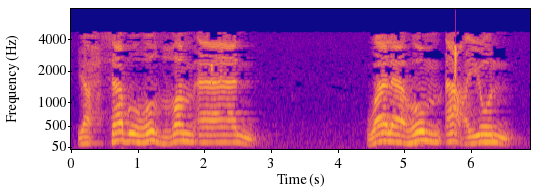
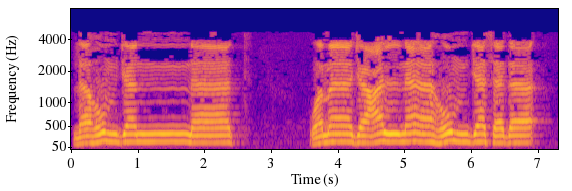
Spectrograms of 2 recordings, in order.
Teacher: الحكم الثالث للميم الساكنة الإظهار الشفوي، وهو أن يقع بعد الميم الساكنة أي حرف من حروف الهجاء عدا الميم والباء، فالباقي من حروف الهجاء بعد إسقاط الميم والباء 26 حرفا، إذا وقع أي حرف منها بعد الميم الساكنة وجب إظهار الميم الساكنة، ولا يجوز إخفاؤها ولا إدغامها، بل يجب إظهارها وجوبا من غير غنة اتفاقا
